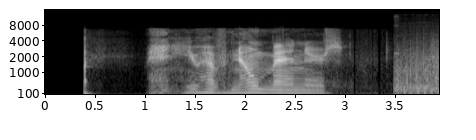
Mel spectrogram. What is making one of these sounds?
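A young man speaks casually into a headset microphone, close up.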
